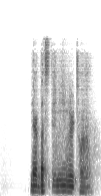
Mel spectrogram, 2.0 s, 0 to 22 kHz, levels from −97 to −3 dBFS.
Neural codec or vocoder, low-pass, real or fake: codec, 44.1 kHz, 0.9 kbps, DAC; 9.9 kHz; fake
